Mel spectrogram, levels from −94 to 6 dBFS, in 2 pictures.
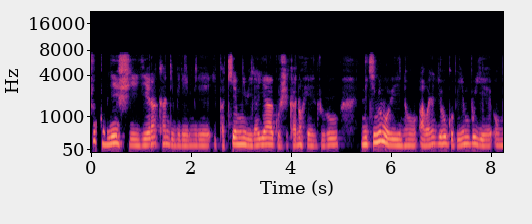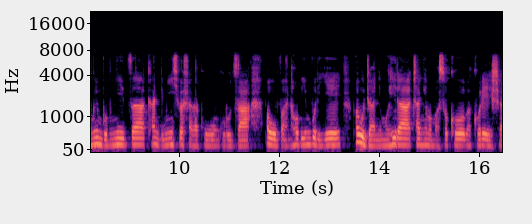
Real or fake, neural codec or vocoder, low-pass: real; none; 7.2 kHz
